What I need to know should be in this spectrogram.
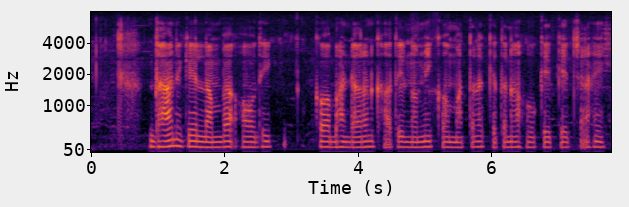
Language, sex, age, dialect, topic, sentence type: Bhojpuri, male, 18-24, Southern / Standard, agriculture, question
